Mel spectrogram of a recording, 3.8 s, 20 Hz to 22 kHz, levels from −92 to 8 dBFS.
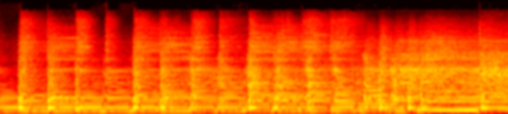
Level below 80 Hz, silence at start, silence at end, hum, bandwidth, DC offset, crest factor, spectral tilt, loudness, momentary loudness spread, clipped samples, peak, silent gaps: -54 dBFS; 0 s; 0 s; none; 16 kHz; under 0.1%; 16 dB; -3.5 dB/octave; -19 LUFS; 5 LU; under 0.1%; -4 dBFS; none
